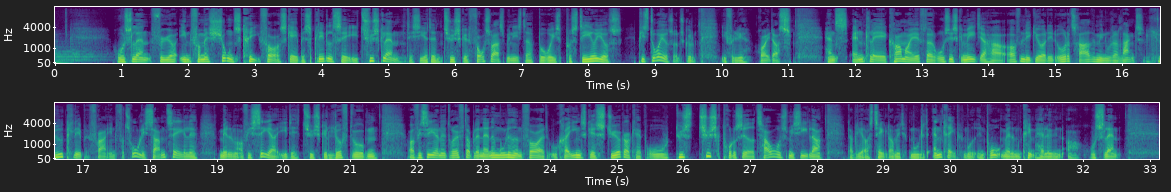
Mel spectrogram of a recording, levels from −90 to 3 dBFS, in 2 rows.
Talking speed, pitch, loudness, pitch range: 135 wpm, 115 Hz, -20 LUFS, 105-130 Hz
